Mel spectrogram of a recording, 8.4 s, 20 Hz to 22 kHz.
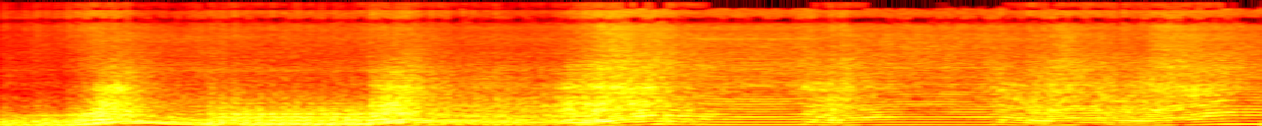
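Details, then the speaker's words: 500cc mini bike engine after carburetor tuning and new full stainless exhaust with high-flow muffler blips up and drifts back slowly, never fully revving out; rev hang, owner suspects it is still running lean. "it still has some rev hang I think and like it doesn't rev out quite all the way I don't know I got to figure it out I think it's still running a bit lean"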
